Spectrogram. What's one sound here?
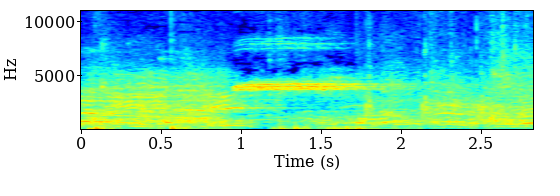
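A referee blows a shrill whistle.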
